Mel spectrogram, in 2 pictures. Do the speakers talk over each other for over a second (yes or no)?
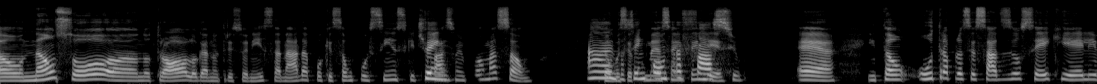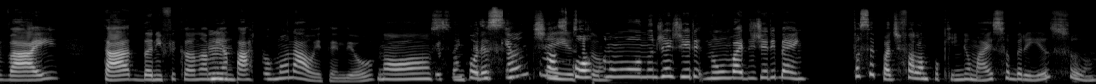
yes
